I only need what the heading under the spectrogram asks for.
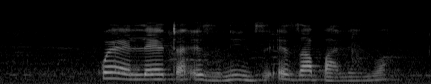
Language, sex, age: Xhosa, female, 23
